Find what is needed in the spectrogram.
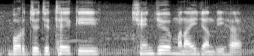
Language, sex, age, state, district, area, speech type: Punjabi, male, 18-30, Punjab, Fatehgarh Sahib, rural, spontaneous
